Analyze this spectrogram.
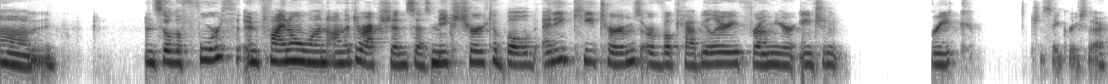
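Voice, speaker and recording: Fairly slow and fairly even in intonation, a woman talks in an unremarkable speaking voice at medium pitch. Her loudness swings widely. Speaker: teacher. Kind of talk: online class lesson. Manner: casual, filler words.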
